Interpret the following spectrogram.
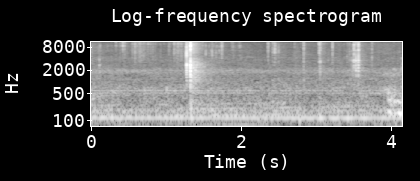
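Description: Small handling clicks from a tablet display's flex-cable connector being pried up and lifted free: one sharp click a little over a second in, then a few faint ticks, over a faint low hum.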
